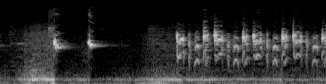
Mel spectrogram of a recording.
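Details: Agitated yellow-vented bulbul song aimed at making other bulbuls answer: two isolated sharp notes, a pause, then a dense fast chatter of bubbly bright notes to the end, over a low background hum.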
